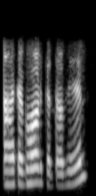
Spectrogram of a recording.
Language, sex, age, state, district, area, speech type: Maithili, other, 60+, Bihar, Madhubani, urban, conversation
